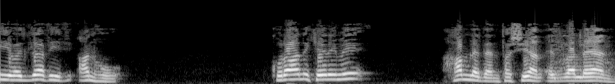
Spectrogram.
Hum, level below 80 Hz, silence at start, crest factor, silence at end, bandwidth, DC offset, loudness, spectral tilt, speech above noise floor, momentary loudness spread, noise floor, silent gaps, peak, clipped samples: none; -56 dBFS; 0 s; 12 dB; 0 s; 7.8 kHz; under 0.1%; -10 LUFS; -6.5 dB/octave; 52 dB; 9 LU; -61 dBFS; none; 0 dBFS; under 0.1%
